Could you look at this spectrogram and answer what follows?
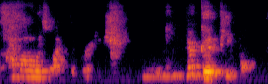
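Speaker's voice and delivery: a hint of a timid congressman changing sides; mock turncoat. Fleeing congressmen voiced, switching sides.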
